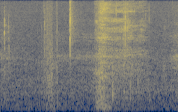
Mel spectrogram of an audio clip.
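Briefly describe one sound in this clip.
A mahjong tile clicks against other tiles on a table.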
